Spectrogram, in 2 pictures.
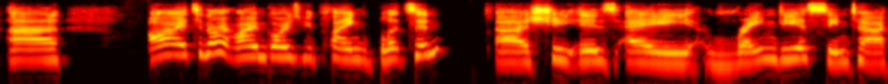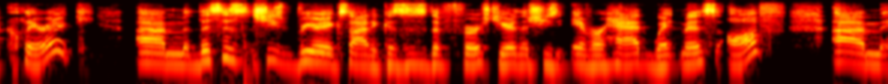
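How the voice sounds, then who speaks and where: A woman's voice: fairly low pitch, a bit bright, no echo, clean studio sound. A woman chatting casually and jokingly as a guest player introducing herself on a podcast. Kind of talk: casual chat, self-introduction.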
